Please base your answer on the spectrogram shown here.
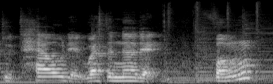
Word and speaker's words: Feng: tell that Westerner that feng is not pronounced as fang and you corrected him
